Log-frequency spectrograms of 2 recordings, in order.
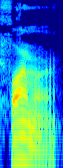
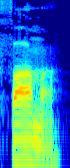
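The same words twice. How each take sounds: First: "farmer" with both R's clearly sounded; "farmer" said the American way, R after each vowel; rhotic farmer. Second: "farmer" said "fahmuh", no R's at all; "farmer" the British way, R's dropped after vowels; non-rhotic farmer. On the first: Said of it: "farmer are pronounced with no R's". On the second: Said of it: "pronounced with no R's". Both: Shown as a demonstration.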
